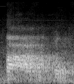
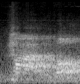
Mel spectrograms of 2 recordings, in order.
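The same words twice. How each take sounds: The two takes are said the same way.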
